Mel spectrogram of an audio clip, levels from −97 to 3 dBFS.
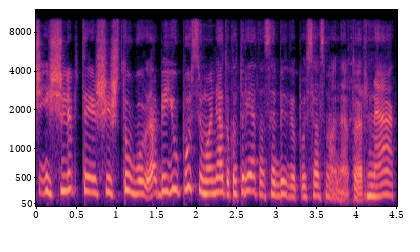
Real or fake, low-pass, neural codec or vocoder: fake; 9.9 kHz; vocoder, 22.05 kHz, 80 mel bands, WaveNeXt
